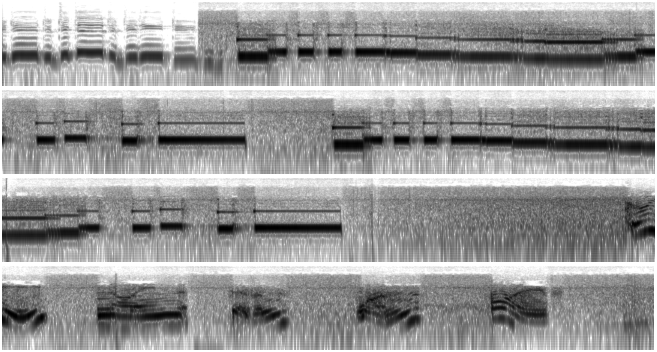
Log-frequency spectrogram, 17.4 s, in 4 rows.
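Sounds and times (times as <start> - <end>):
numbers station radio hiss: 1.3 - 17.3
numbers station synthesized header tune of an English folk song: 1.6 - 6.0, 6.6 - 11.0.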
